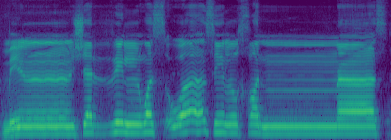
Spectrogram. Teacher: खन्नास खा हरूफ मुस्तालिया में से है इसलिए खा को पुर करके पढ़ेंगे, और नून मुशद्दद है इसलिए नून के अंदर गुन्ना करेंगे।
